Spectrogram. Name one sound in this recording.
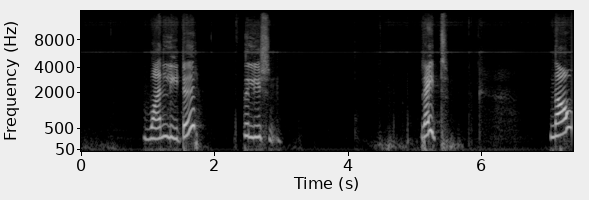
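A young woman explains calmly into a close microphone, in short bursts.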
